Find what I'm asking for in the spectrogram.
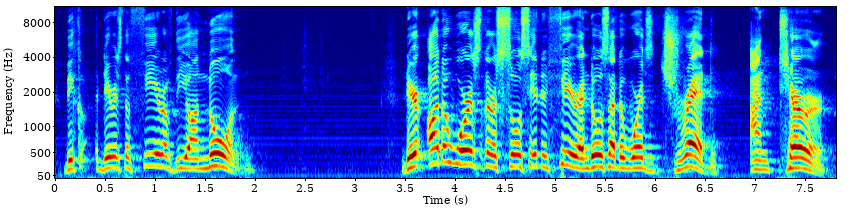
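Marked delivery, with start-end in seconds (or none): none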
